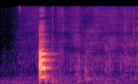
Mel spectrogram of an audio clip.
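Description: One short, high-pitched vocal 'up' about half a second in, a quick sing-song call to a baby being picked up, followed by faint rustling as she is lifted.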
